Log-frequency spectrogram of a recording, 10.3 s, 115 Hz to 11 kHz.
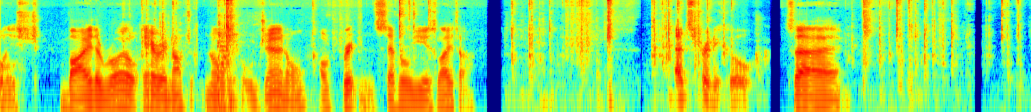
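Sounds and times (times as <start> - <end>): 
speech: 0.2 - 4.8, 6.7 - 8.7
rapid computer keyboard typing: 5.0 - 7.4, 8.4 - 10.3.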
